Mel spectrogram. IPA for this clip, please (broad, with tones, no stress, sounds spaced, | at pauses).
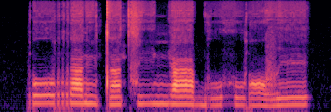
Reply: ɾ oː˦ r a˦ ɾ ĩ˨ t ã˦ t͡s iː˦ ɲ aː˦ b u˨˦ h u˨ ɾ ɔ˦˨ v e˦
